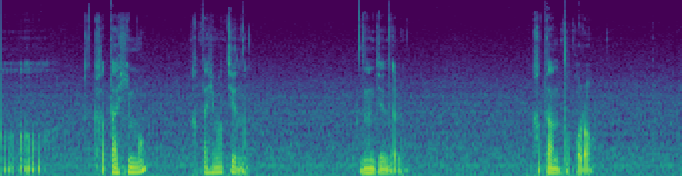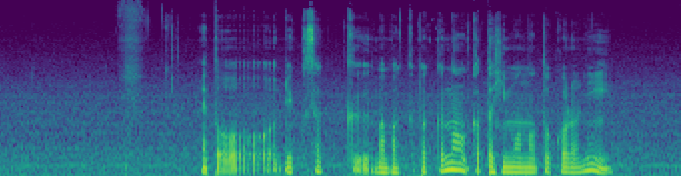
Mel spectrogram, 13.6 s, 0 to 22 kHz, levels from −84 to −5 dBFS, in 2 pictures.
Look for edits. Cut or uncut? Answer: uncut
